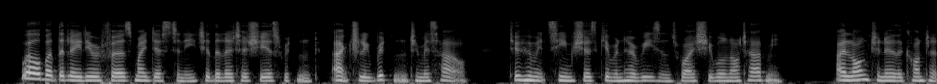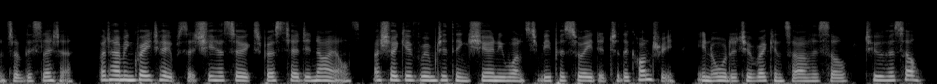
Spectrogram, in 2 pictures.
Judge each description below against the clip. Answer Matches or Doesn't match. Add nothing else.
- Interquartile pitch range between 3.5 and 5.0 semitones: Doesn't match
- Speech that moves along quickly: Matches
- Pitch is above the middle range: Doesn't match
